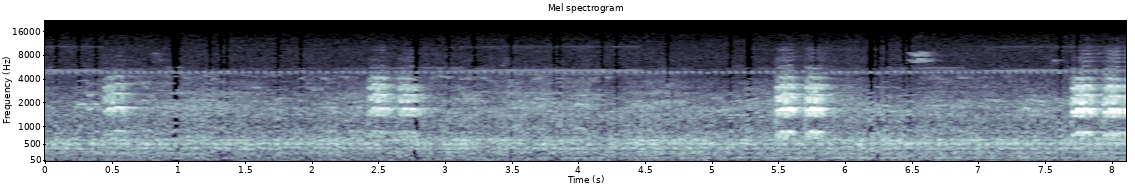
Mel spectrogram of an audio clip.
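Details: Spoonbills at their nests; harsh, nasal double-note calls in short bursts roughly every two to three seconds, over a steady hiss of distant colony chatter.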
